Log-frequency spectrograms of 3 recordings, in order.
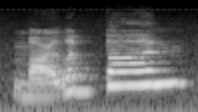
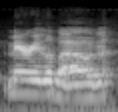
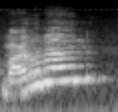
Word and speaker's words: Marylebone: Marlebone? I was saying Marylebone. It's just not true. That's just not how you say it at all. Marlebone? Marlebone.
